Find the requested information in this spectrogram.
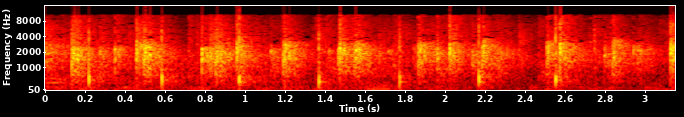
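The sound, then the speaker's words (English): An audience breaks into steady applause, many hands clapping together in a dense, continuous patter that stays fairly loud for a few seconds with no talking over it. “I really think we should give them a round of applause.”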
